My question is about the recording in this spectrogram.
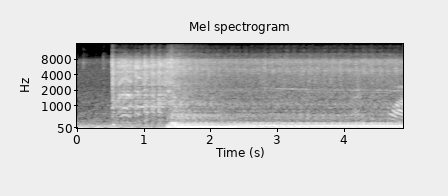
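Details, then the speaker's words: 2005 GMC Yukon V8, started with newly installed Flashark headers: catches and settles to a rough idle with an uneven puffing tick, heard as an exhaust leak at the header joint; the owner thinks the donut and flat gasket must go together. "Sounds like it. Yeah, she's leaking. So I didn't understand this side because it has the donut."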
